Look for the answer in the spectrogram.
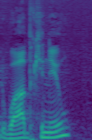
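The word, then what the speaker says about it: Wab Kinew: This is Wab Kanu. Am I saying his name right? Wab Kanu? – Yeah.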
